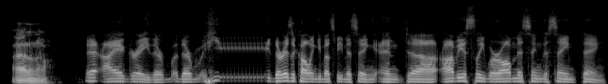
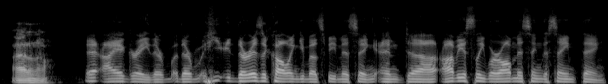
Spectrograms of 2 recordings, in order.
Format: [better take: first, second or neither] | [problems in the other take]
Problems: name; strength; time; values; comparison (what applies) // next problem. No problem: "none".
second | audio freezing; at 2 s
